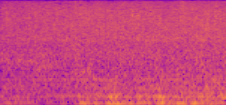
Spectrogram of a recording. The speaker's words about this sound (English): But now, there's the storm.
